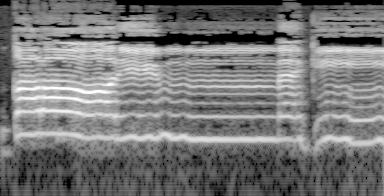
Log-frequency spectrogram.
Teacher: دقت فرمودید که به اندازه دو حرکت هم ما کشش میدیم به صدامون، صدای غنوی خودمون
